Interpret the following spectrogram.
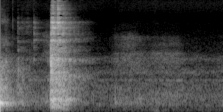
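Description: Knife and fork scraping and clinking on a plate as braised beef is cut, with one short sharp scrape about half a second in, then only faint scraping.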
